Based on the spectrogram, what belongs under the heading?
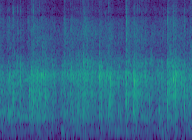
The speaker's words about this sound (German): Und wir geben diesen Jungs mal einen riesen fetten Applaus, was sie da hergebracht haben.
